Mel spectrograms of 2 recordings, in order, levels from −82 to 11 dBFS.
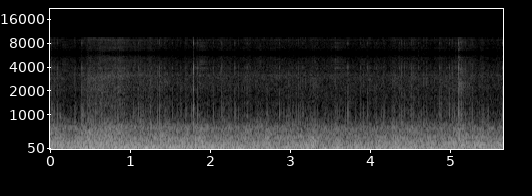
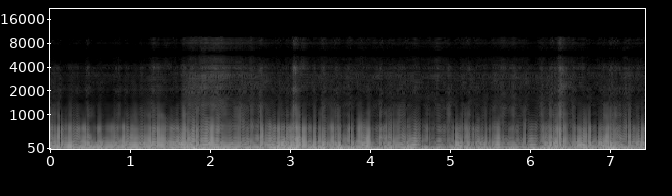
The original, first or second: first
